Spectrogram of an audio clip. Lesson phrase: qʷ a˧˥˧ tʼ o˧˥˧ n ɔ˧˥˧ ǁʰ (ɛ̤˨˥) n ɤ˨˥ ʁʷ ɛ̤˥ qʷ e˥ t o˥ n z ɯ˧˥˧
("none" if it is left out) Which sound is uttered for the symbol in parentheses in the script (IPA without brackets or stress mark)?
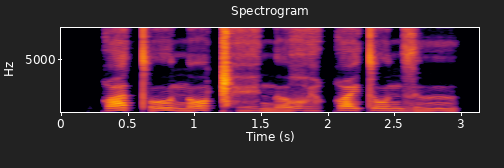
ɛ̤˧˥˧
